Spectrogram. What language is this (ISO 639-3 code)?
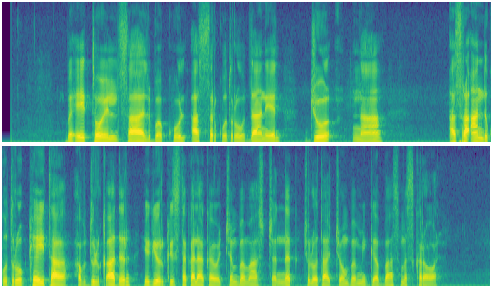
amh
